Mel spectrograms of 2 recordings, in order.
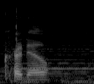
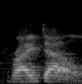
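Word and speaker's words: Krydle: It's Crydell. Crydell? Is that how it's pronounced? Crydell. Crydell of Baldur's Gate. Okay. Thank you, because I've been pronouncing that wrong this whole fucking time.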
